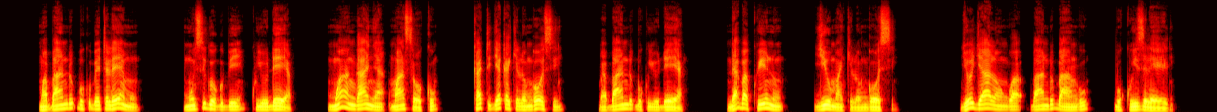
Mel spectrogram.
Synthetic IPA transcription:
mwabandubukubɛtɛlɛmu | musiɡɔɡubikujudɛa | mwaŋɡaɲamwasɔku | katiɟakakilɔŋɡɔsi | babandubukujudɛa̰ | ndabakwinu | ɟiumakilɔŋɡɔsi | ɟɔɟaːlɔŋɡwabandubaŋɡu | bukuis̬ilaɛli

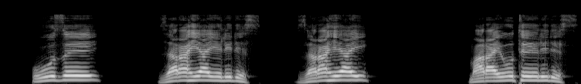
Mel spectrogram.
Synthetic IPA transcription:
ʔoːzɛj | zɐɾɐhɪjajɛlɪd̪es | zɐɾɐɦɪjɐj | mɐɾɐjoːt̪ɛjɛlɪd̪es

